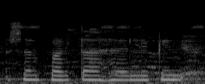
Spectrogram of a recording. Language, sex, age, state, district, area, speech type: Hindi, female, 45-60, Bihar, Madhepura, rural, spontaneous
